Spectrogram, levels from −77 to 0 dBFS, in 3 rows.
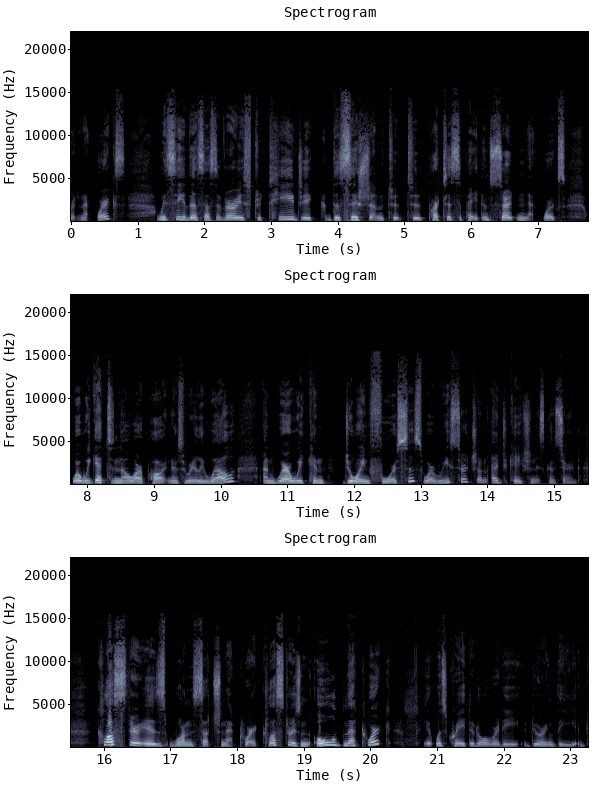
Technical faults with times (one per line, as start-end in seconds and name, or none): none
